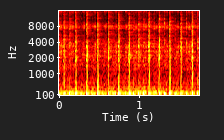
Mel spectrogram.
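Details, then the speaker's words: Yamaha Mio scooter, tuned build, Suzuki Satria FU starter motor (dinamo) fitted, first start with engine still cold and not yet warmed: quick even putter at about eight beats a second, low and steady; runs cleanly; normal cold idle. "Ini masih adem mesinnya ya, belum saya panaskan. Ini biar mesinnya naik dulu. Oke, sudah hidup ya bro."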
